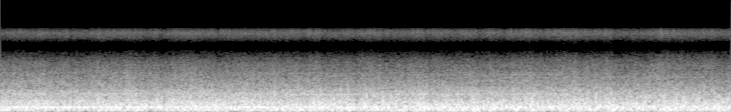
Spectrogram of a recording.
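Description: Wind rushes past loudly and roughly.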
